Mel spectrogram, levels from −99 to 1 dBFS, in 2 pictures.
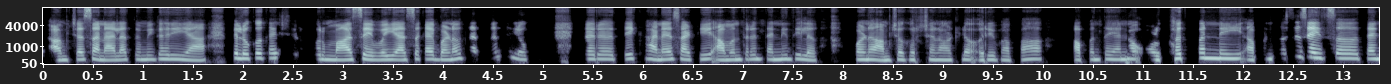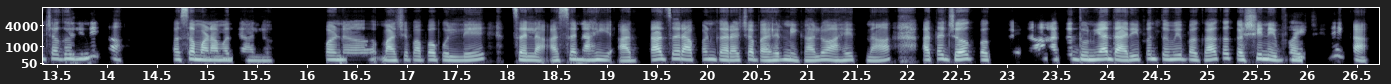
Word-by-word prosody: आमच्या 180 +3 0
सणाला 185 -3 +5
तुम्ही 200 0 -5
घरी 215 -1 -2
या 170 -3 +1 0.3
ते 255 - +4
लोक 240 +2 0
काय 260 0 0
शिरखुरमा 195 - 0
सेवई 190 -2 +4
असं 185 +4 +3
काही 215 0 +5
बनवतात 215 +4 -1 0.2
ना - - -7
ते 310 -6 -14
लोक 200 -1 -6 0.6
तर 220 0 0 0.3
ते 230 - +2
खाण्यासाठी 210 0 +1
आमंत्रण 200 +4 -2
त्यांनी 200 +1 -3
दिलं 195 -6 -4 0.4
पण 195 0 0
आमच्या 175 0 0
घरच्यांना 185 -1 -6
वाटलं 180 +2 -6
"अरे 190 +2 -4
बाबा 195 +5 -6 0.4
आपण 195 0 -4
तर - - -7
यांना 205 +1 -2
ओळखत 195 +6 -2
पण 270 -1 +2
नाही 240 0 +1
आपण 220 +4 -4
कसं 295 +7 -8
जायचं 255 -3 +6
त्यांच्या 225 0 0
घरी" 225 0 -3
नाहीका 340 +9 -4 0.6
असं 210 +2 +5
मनामध्ये 175 -3 0
आलं 150 -1 -10 0.6
पण 195 -1 0 0.4
माझे 165 +2 0
बाबा 180 +1 -2
बोलले 170 +4 -3 0.3
"चला 170 -5 +2
असं 165 +6 +3
नाही. 175 +1 0
आता 150 +7 +2
जर 225 -2 +1
आपण 200 +2 0
घराच्या 180 +3 +1
बाहेर 165 +2 0
निघालो 165 -1 -2
आहेत 175 0 -1
ना 150 - -1 0.4
आता 190 +4 +1
जग 195 +3 +6
बघतोय 190 +9 -7
ना - - -2 0.2
आता 200 +1 -3
दुनियादारी 195 -2 +5
पण 225 -1 -2
तुम्ही 205 +1 -1
बघा 185 +2 +2 0.2
कशी 195 +5 +5
निभवायची." 175 -4 -1
नाही 380 -1 -6
का? - - +4
195 Hz, 160 wpm, -26 LUFS, 180-215 Hz, 0.6 s, जायचं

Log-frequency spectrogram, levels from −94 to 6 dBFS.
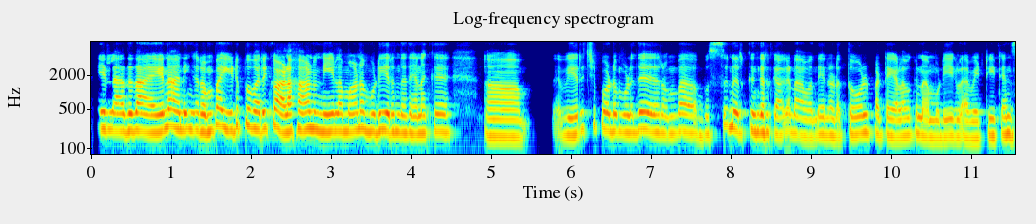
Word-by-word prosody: இல்ல, 225 -1 +1
அதுதான். 210 0 +4 0.2
ஏன்னா, 250 +4 +4 0.2
நீங்க 220 0 0
ரொம்ப 210 +7 0 0.2
இடுப்பு 255 +3 -2
வரைக்கும் 225 +1 +3
அழகான 220 +3 +4
நீளமான 210 +2 +2
முடி 210 +1 +1
இருந்தது 200 -1 -1
எனக்கு. 195 +2 -2 0.6
அ - - 0 0.9
விரிச்சு 200 +8 -3
போடும் 210 -2 0
பொழுது 200 +3 +1 0.3
ரொம்ப 190 +3 -5 0.3
புஸ்ஸுன்னு 185 +6 -1
இருக்குங்குறதுக்காக 200 -3 -1
நான் 175 -2 -3
வந்து 165 +3 -4
என்னோட 175 -1 -4
தோள்பட்டை 185 -1 -2
அளவுக்கு 175 +2 -3
நான் 160 - -3
முடிகள 165 0 -3
வெட்டிட்டேன்னு 175 +4 -4
200 Hz, 140 wpm, -22 LUFS, 180-215 Hz, 0.9 s, அதுதான்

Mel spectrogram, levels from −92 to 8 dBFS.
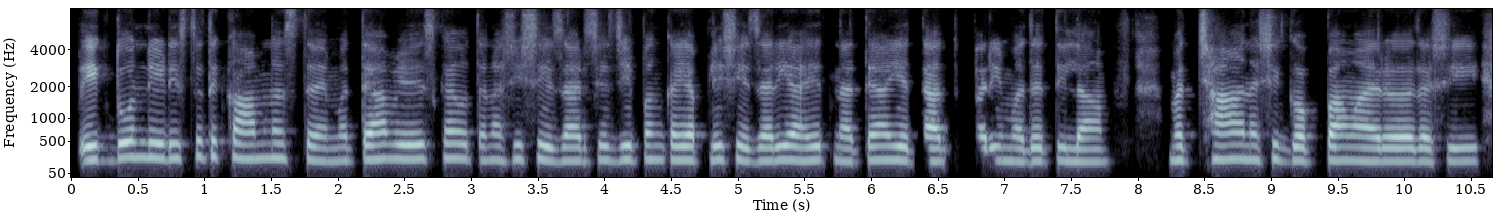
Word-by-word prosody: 1-2 230 +4 +3
लेडीजचं 230 +1 0
ते - - +1
काम 230 -1 +1
नसतं 230 -1 -3
आहे. 200 - -1
मग 195 +1 -7
त्यावेळेस 220 0 +2
काय 230 0 +1
होतं 220 -2 -5
ना 210 - -6
अशी 210 +2 -6
शेजारचे 200 -1 -1
जे 210 +2 -1
पण 215 -1 -2
काही 210 -1 +2
आपले 210 0 0
शेजारी 200 -1 0
आहेत 205 0 +2
ना, 195 -2 -1
त्या 210 -1 +2
येतात 200 -2 +2
दुपारी 195 +1 -5
मदतीला, 190 0 -2 0.5
मग 210 0 +1 0.2
छान 220 0 +1
अशी 215 +2 -3
गप्पा 200 +1 +3
मारत 195 -1 +3
अशी 190 +1 -4
210 Hz, 170 wpm, -20 LUFS, 195-220 Hz, 0.5 s, 1-2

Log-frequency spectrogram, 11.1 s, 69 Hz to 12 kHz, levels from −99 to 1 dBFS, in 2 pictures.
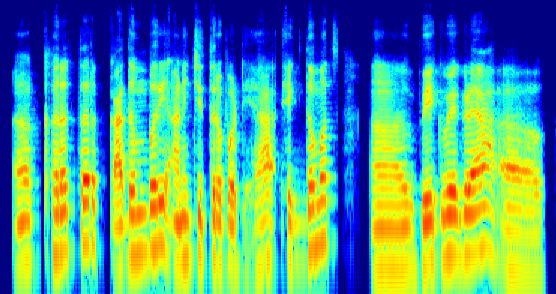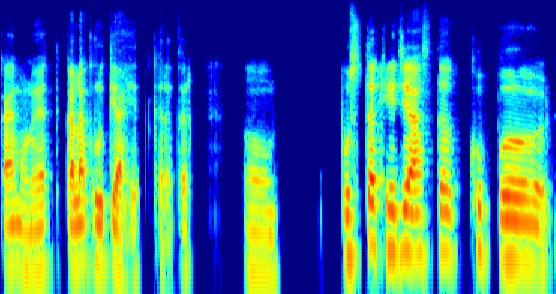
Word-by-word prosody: अ, 120 +1 0 0.2
खरं 145 +1 +2
तर 170 0 +7 0.2
कादंबरी 140 +8 +3
आणि 120 +1 -1
चित्रपट 120 -6 -1
ह्या 115 +4 -3
एकदमच 155 +10 -1 0.3
अ, 110 - -9 0.5
वेगवेगळ्या 140 +5 +4
अ, 100 -5 -3 0.2
काय 115 - +1
म्हणूयात 110 -1 -4 0.2
कलाकृती 120 +1 +2
आहेत, - - -2
खरं - - -12
तर. - - -9 0.6
अ, - - -14 0.9
पुस्तक 135 +6 +2
हे 150 - +3
जे 155 0 +4
असतं 145 0 +2 0.2
खूप 150 -3 -6
अ, 125 -3 +3
130 Hz, 130 wpm, -22 LUFS, 115-145 Hz, 0.9 s, तर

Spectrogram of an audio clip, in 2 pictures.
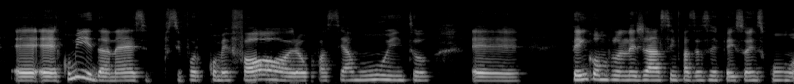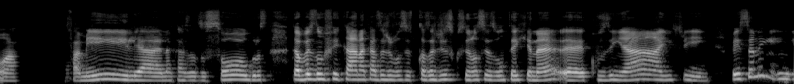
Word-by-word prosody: eh 180 0 +5
eh, - - -3
comida, 250 - 0
né. 180 +1 0
Se 185 0 -14
se 185 - -15
for 195 -1 -5
comer 190 -2 -4
fora 195 -2 +2
ou 180 - -1
passear 185 +2 -8
muito, 200 -2 -5 0.4
eh, 175 -1 0 0.5
tem 215 +2 +3
como 220 -3 0
planejar, 200 -1 +1
assim, 195 +1 -5
fazer 195 -1 -5
as 195 - -11
refeições 190 0 -4
com 195 -1 -6
a 175 0 -2 0.5
família, 200 -2 +1
na 185 - -6
casa 185 -1 -6
dos 180 0 -8
sogros, 210 -1 0 0.3
talvez 230 +2 +6
não 245 0 +5
ficar 240 -2 +5
na 220 0 +4
casa 220 -1 0
de 210 - -1
vocês 205 -1 -5
por - - -26
causa 215 0 0
disso, 220 +1 -3
porque - - -14
senão 205 0 -1
vocês 210 -2 -3
vão 200 - -3
ter, 210 0 0
né, 190 -1 +5
eh, - - +3
que 185 - -13
cozinhar, 210 +3 +2
enfim, 205 -4 -7 0.2
pensando 250 +11 +1
em 260 -10 -3
200 Hz, 185 wpm, -25 LUFS, 185-220 Hz, 0.5 s, talvez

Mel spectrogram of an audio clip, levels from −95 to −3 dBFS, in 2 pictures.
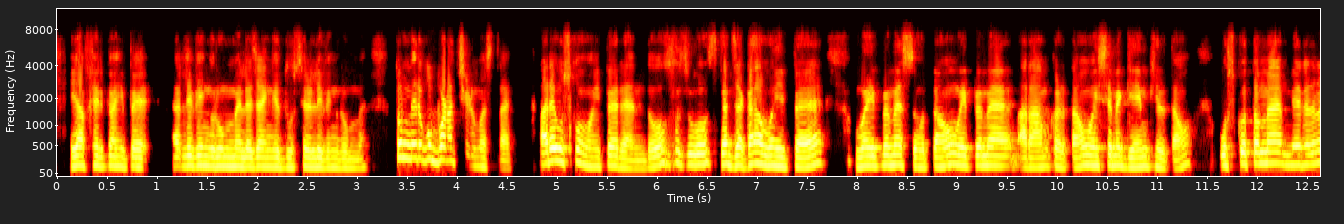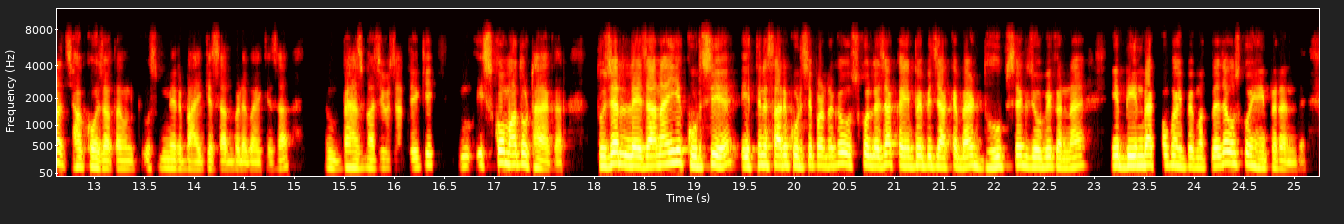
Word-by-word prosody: या 160 +1 +5
फिर 155 -1 -3
कहीं 150 -2 -1
पे 140 - +3 0.3
अ, - - 0
लिविंग 160 0 +1
रूम 150 0 +1
में 145 - +2
ले 140 0 +2
जाएँगे 140 -1 0
दूसरे 135 +1 -3
लिविंग 135 -1 -1
रूम 130 -1 -5
में। 125 - -11 0.3
तो 280 - +5
मेरे 270 0 +2
को 255 - +1
बड़ा 235 +1 +3
चिढ़ 170 -3 -10
मचता 135 -3 -6
है। 115 - -5 0.3
अरे 185 +5 +7
उसको 220 -1 +2
वहीं 145 -1 -3
पे 160 +2 +2
रहने 125 -4 -2
दो 145 +4 +2 0.4
उसका 180 -1 +1
जगह 170 +2 +3
वहीं 150 -2 +3
पे 140 - +3
है, 150 +8 +4 0.4
वहीं 155 +2 +3
पे 165 - +3
मैं 170 +1 +3
सोता 145 -3 -2
हूँ, 165 +4 +2
वहीं 160 -1 +3
पे 160 - +3
मैं 160 - +4 0.3
आराम 135 +1 +1
करता 135 -2 -1
हूँ, 160 +4 +2
वहीं 155 -1 +2
से 160 +1 0
मैं 160 -1 +1
गेम 140 +2 0
खेलता 130 -4 -3
हूँ। 165 +9 -5 0.4
उसको 170 +4 0
तो 185 - +5
मैं 195 +1 +4
मेरा 165 0 0
ना 205 - +1
झक 145 -5 -6
हो 140 - +2
जाता 120 0 -2
है 115 - -6
उन 115 - -10
उस 120 - -13
मेरे 125 -1 -5
भाई 110 0 -4
के 120 - -7
साथ 115 0 -5
बड़े 105 - -5
भाई 105 0 -6
के 100 - -14
साथ। - - -7 0.4
बहसबाज़ी 130 +1 -5
हो - - -10
जाती 115 +3 -8
है - - -3
कि 170 +3 -4 0.3
उम, 155 - -5
इसको 190 +4 +1
मत 175 -1 +2
उठाया 135 -9 0
कर। 100 0 -10 0.3
तुझे 155 +5 +5
ले 160 -3 +4
जाना 155 +2 +4
है 185 - +4
ये 210 - +5
कुर्सी 155 +3 +2
है। 155 +2 +1
इतने 165 +3 0
सारे 160 0 +5
कुर्सी 155 +2 -2
पड़ 160 -1 0
रखे 160 - -1
उसको 170 -1 +1
ले 150 -1 +2
जा 180 - +3
कहीं 150 -1 +1
पे 160 - +2
भी - - +1
जाके 140 +2 0
बैठ 150 -3 0
धूप 140 +3 -1
सेक 165 -1 +2
जो 140 - +4
भी 150 +2 0
करना 140 -1 -1
है। 160 +1 -6 0.3
ये 160 - +4
बीन 160 0 +4
बैग 165 0 +4
को 170 - -1
कहीं 160 -3 0
पे 150 +1 -1
मत 135 - -6
ले 150 - +3
जा 195 - +3
उसको 185 -1 0
यहीं 135 -5 -2
पे 130 - -2
रहने 110 -4 -4
दे। - - -18
150 Hz, 280 wpm, -18 LUFS, 135-165 Hz, 0.4 s, अरे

